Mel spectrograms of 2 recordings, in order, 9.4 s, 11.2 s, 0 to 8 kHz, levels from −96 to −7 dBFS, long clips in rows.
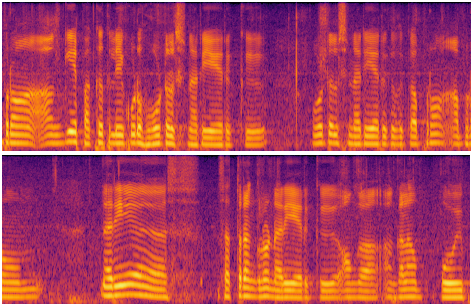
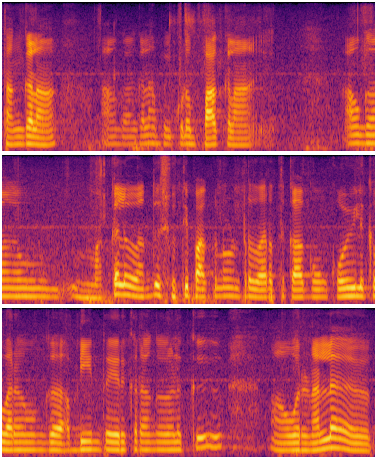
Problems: none marked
